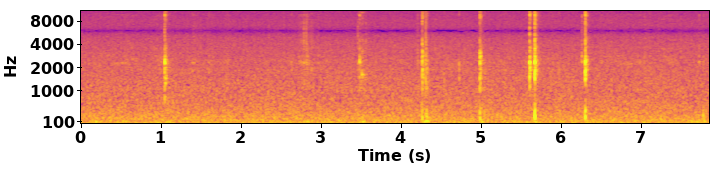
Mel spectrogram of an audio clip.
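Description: Narrow spade digging into soil: a handful of short, sharp clicks as the blade strikes dirt and stones, scattered over several seconds, the loudest a quick pair about two-thirds of the way through.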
